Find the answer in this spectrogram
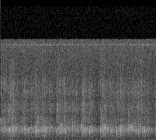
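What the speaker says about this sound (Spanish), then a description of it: "Denle ese aplauso a Cristo por su iglesia." A church congregation claps during a sermon, a soft, fairly distant stretch of steady applause over a low hum from the hall's sound system.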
